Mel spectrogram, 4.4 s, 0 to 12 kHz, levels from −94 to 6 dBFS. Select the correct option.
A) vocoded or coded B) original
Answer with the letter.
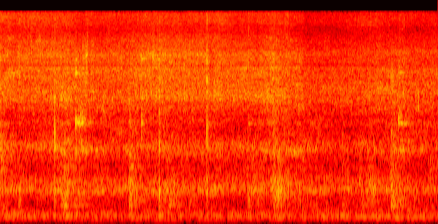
A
